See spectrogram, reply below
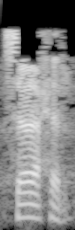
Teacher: وقرأ الباقون بكسر الحاء وتخفيفها قبلها ألف، هكذا ساحر على وزن فاعل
